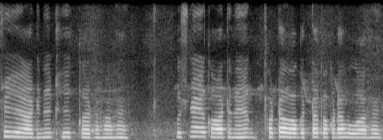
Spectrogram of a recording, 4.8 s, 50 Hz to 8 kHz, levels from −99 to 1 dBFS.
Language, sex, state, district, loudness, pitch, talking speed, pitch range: Hindi, female, Chandigarh, Chandigarh, -17 LUFS, 235 Hz, 200 wpm, 225-245 Hz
